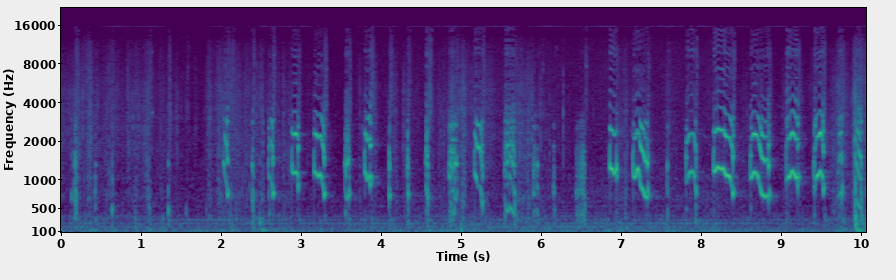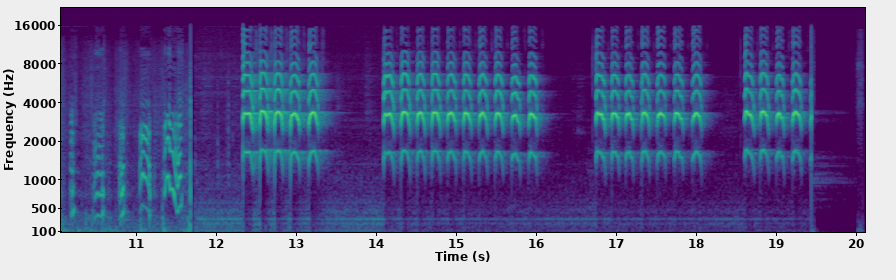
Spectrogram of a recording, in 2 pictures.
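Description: Dachshund puppy giving a long string of short, high yips and whines, irregular and bending in pitch. After about twelve seconds these give way to a fast, even trill of high chirps that comes in four bursts.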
